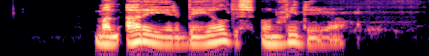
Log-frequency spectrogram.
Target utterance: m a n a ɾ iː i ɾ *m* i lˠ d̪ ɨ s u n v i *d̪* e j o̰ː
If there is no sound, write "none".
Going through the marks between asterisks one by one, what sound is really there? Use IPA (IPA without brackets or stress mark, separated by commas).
b, d̪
